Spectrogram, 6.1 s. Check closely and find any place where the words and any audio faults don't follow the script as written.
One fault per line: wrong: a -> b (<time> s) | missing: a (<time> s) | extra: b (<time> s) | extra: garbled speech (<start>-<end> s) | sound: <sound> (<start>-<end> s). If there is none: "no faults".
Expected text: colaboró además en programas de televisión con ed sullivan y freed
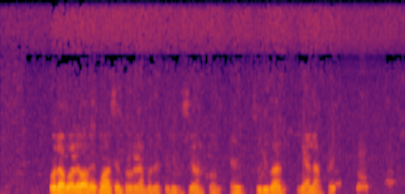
extra: alan (4.6 s)
sound: bark (5.4-5.7 s)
